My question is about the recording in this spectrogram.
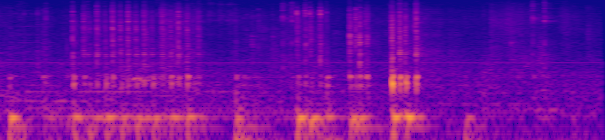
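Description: Clicking of a computer keyboard and mouse: a quick run of keystrokes about a second in, then scattered single clicks.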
